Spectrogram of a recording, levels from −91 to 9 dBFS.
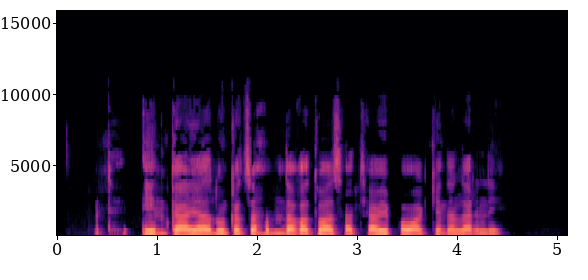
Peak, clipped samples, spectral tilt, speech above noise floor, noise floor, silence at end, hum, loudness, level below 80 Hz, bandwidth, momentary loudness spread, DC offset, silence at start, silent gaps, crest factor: -2 dBFS; under 0.1%; -7.5 dB/octave; 67 dB; -85 dBFS; 0.65 s; none; -18 LUFS; -66 dBFS; 9.4 kHz; 8 LU; under 0.1%; 0.65 s; none; 16 dB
